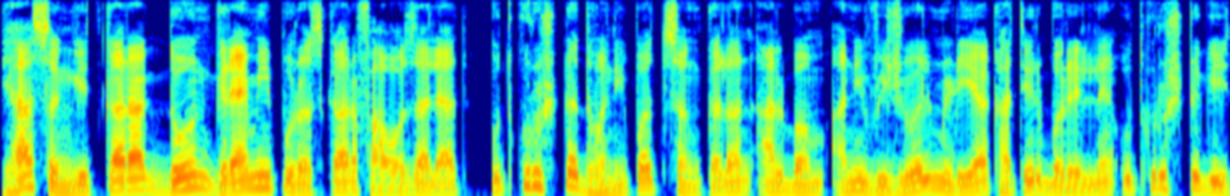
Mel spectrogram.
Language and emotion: Goan Konkani, neutral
